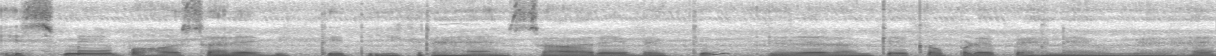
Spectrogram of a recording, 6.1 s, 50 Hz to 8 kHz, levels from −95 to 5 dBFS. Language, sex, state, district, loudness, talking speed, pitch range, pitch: Hindi, male, Bihar, Sitamarhi, -28 LUFS, 160 wpm, 160-190 Hz, 175 Hz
